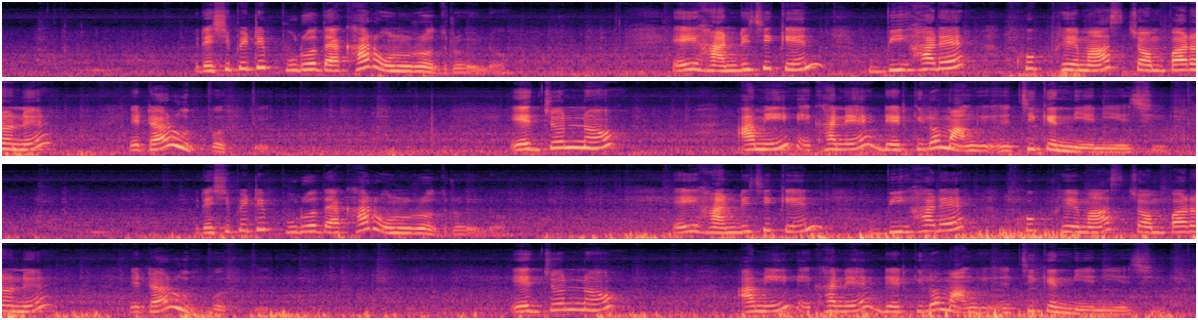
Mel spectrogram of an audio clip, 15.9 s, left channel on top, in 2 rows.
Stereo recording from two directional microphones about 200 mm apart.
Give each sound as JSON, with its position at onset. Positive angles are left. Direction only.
{"t": 1.3, "sound": "speech", "side_deg": 20}
{"t": 4.2, "sound": "a woman's voice", "side_deg": 20}
{"t": 11.3, "sound": "a woman's voice", "side_deg": 15}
